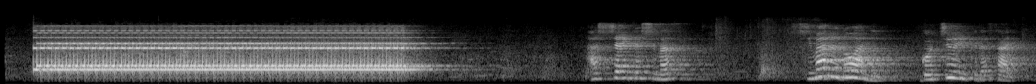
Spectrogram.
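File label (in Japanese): 発車, 駅放送, 音量は大きめです; 音質が悪め; 一時期は音が割れたスピーカーがありました。; yachiyo-chuo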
